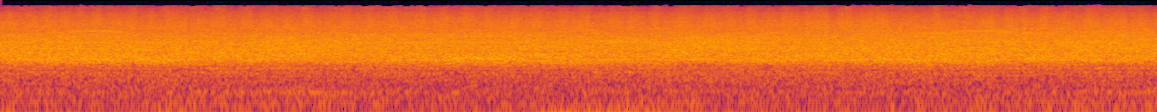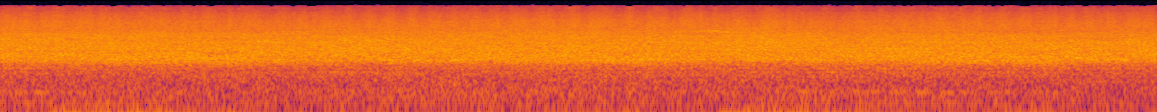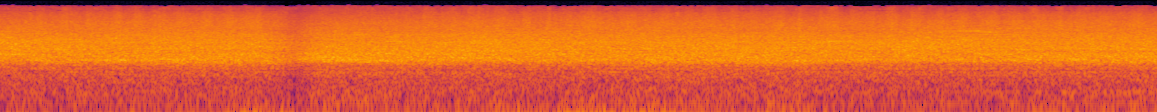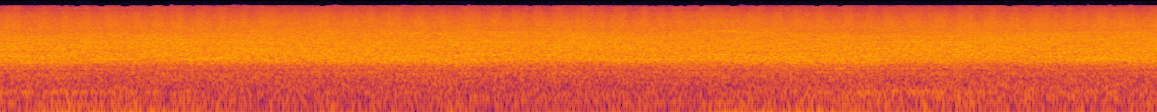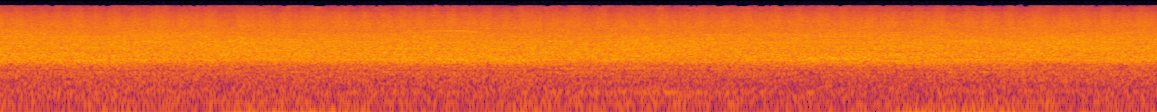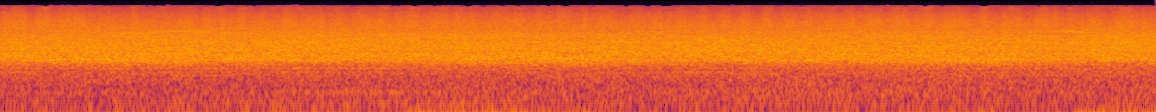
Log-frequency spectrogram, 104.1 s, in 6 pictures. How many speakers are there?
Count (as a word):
zero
